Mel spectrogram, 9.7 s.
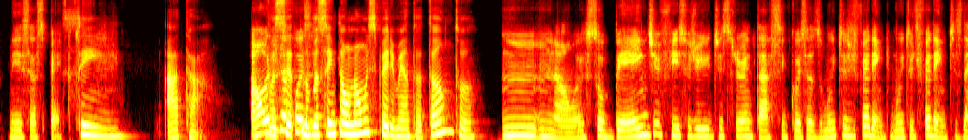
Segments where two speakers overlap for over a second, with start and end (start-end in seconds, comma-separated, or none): none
